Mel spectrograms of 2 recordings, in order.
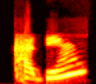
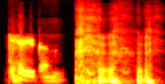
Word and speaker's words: Kapin: In Turkish, it's pronounced Kapin, but I didn't think that we would be able to push that, so it's Kapin.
